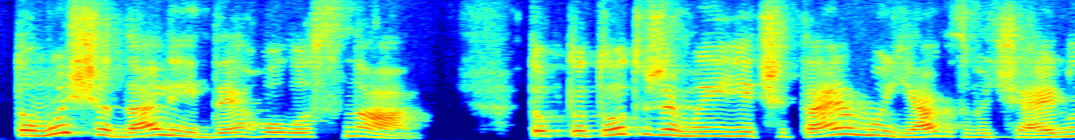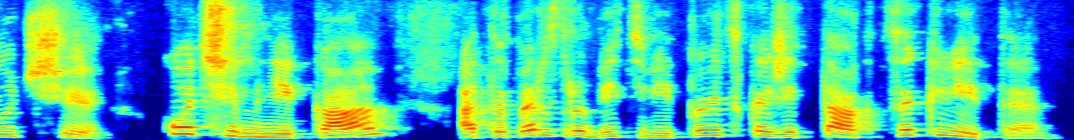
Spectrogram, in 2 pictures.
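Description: Lively, animated woman teaching a language. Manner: slow, drawn-out model phrases, rising pitch on questions. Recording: slightly dull, lo-fi recording.

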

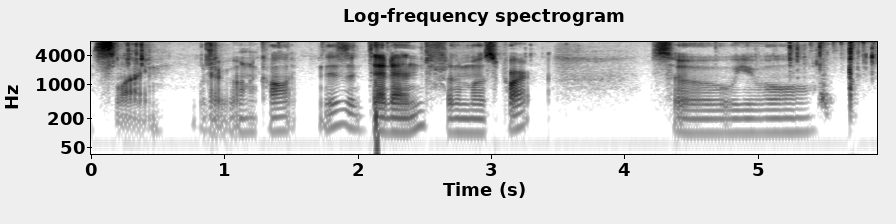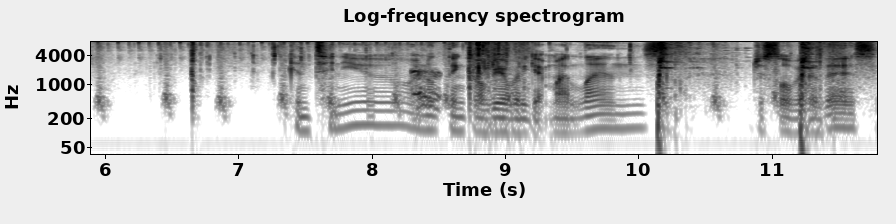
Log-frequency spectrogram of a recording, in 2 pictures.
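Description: A man's voice: lowish voice, gravelly. A man casually commenting on his own gameplay, thinking aloud and cheering on his character. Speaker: let's play gamer. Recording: noisy home recording with keyboard clicks. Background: loud keyboard clicks and typing.

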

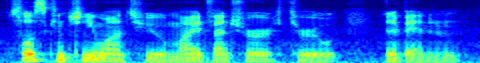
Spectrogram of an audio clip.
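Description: A man's voice: on the low side, moderate pace, clear, resonant tone, low-quality recording. A man talking casually as he walks through a big, empty store, rambling and easily amazed, with lots of fillers. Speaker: vlogger. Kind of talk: casual walkthrough narration. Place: large empty store, indoors. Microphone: handheld phone. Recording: phone recording with loud background noise.

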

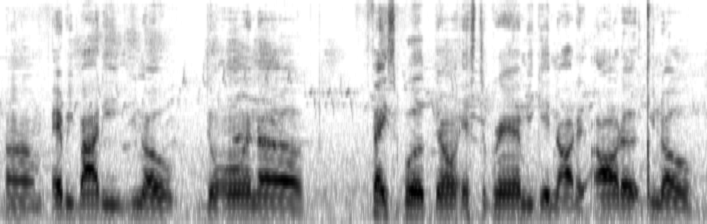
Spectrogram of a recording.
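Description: A man's voice: medium pitch, level tone, moderate pace, noisy background. Off-camera man asking probing questions. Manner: probing, repeats words when starting questions. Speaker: interviewer. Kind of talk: casual interview questions. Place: outdoors off camera.

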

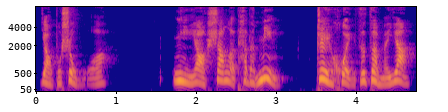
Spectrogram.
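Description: A man's voice: high voice, animated, unhurried, a little mellow, breathy edge, voice pushed up, exaggerated voice. A man voicing a stern, commanding old grandmother who scolds her grandson. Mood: scolding.

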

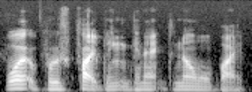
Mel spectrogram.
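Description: A man's voice: medium pitch, fairly quick, gravelly, a bit bright, dry recording. A man chatting casually as he co-hosts a gaming video, playful, silly and teasing. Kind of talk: casual chat while playing Minecraft.

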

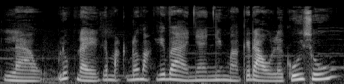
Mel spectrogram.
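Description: A woman's voice: mid-range voice, quick pace. A young woman casually retelling listeners' ghost stories, chatting directly to her audience and acting out the quoted lines. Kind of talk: casual spoken storytelling.

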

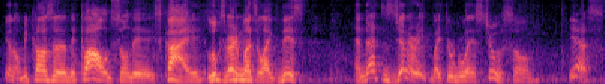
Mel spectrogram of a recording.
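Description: A man with a Brazilian Portuguese accent, a native Portuguese speaker, giving a lively university physics lecture and joking with the audience. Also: a little high, measured pace. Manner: lively, jokes with audience, asks "right?".

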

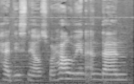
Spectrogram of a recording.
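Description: A woman's voice: medium pitch, steady tone, normal speed, bright, forceful tone, soft background music, poor audio. A woman chatting casually to camera as a beauty vlogger, in a groggy just-woken-up morning voice and a chatty, self-deprecating way.

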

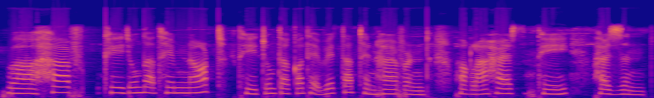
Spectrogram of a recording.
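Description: A woman explains grammar in a slow, patient lesson, repeating each point for her viewers. Her voice sits at a middle pitch and is recorded close with no room sound. The sound is muffled and lo-fi. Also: a little mellow, dry recording. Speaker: English grammar teacher. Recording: dull lo-fi dry sound.

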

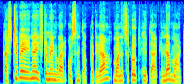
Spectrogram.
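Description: A woman narrating a humorous story in the first person with wry, expressive delivery. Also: fairly high pitch, a little fast, no room sound, studio quality.

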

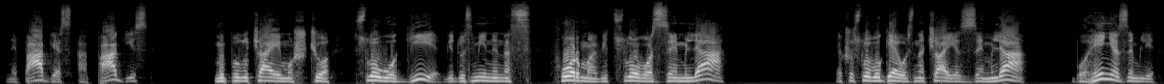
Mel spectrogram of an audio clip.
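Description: A man's voice: dry recording, studio quality. Emphatic male pastor preaching a sermon. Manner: emphatic, drops to hushed low tones at phrase ends; repeats and restates phrases while explaining.

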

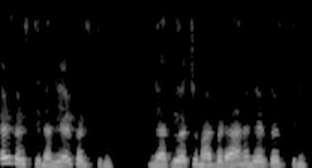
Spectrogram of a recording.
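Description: An actress with a rural Chikkaballapur Kannada accent plays a kind neighbor gently comforting a new mother who is crying. Her natural, high voice comes out rapid-fire with fairly even intonation, and her mood is reassuring.

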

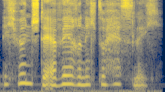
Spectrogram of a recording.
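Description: A woman's voice: high voice, fairly even intonation, measured pace, gravelly, over music. A woman playing a kind, earnest young daughter in a German fairy tale, speaking politely. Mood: wistful. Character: kind, dutiful young beauty, a loving daughter.

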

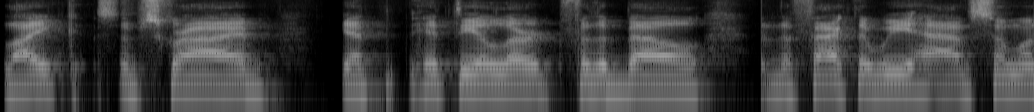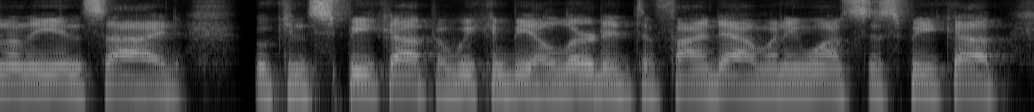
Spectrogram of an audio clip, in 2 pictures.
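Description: A man's voice: medium pitch, level tone, moderate pace, smooth. Earnest man hosting political commentary. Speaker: commentary show host. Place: home studio, indoors.

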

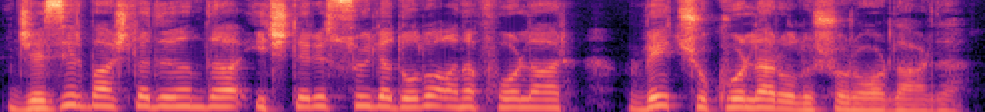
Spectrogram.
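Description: A man reading the part of a learned young female poet, explaining things in an even, plain manner. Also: sits high, fairly quick, close to an everyday voice. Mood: patient.

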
